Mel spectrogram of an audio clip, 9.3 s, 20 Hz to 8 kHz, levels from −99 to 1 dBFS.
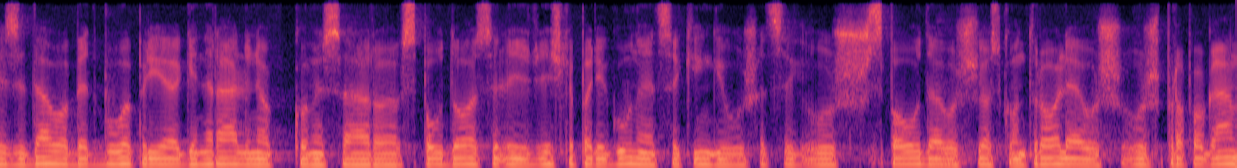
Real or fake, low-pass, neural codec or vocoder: real; 7.2 kHz; none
